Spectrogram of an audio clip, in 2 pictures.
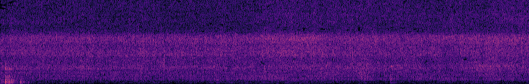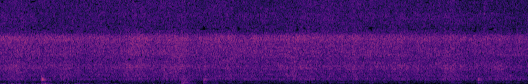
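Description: Milky mushroom pieces sizzling in hot oil in a steel kadai, a steady frying hiss, with a few light scrapes and knocks of a spatula stirring them.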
